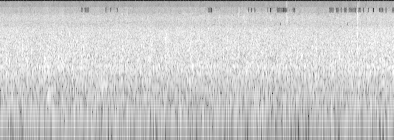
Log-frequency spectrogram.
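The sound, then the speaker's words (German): Steady rain falls outside, a dense, even hiss of drops with no pauses, moderately quiet and continuous with no voices. “Und damit man das vielleicht an den Geräten, an den mobilen Endgeräten nachvollziehen kann, ganz kurz mal drei Sekunden Schnauke halten, dann kann man den Regen vielleicht hören.”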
